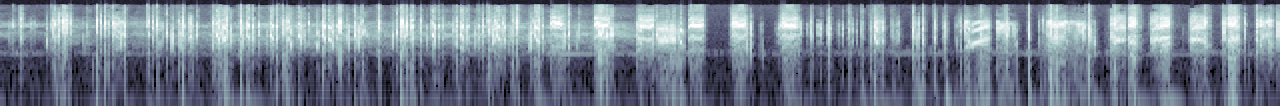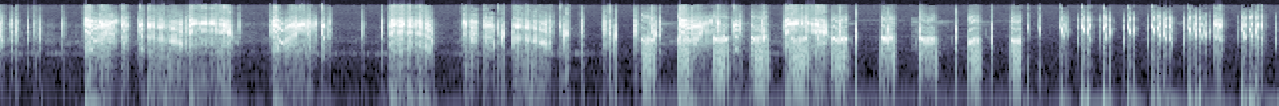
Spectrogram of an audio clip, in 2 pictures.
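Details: Calls of swiftlets used to attract birds, slow but steady response: continuous rapid twittering and chirring high pitched, chopped by many sharp clicks and dropouts throughout.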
